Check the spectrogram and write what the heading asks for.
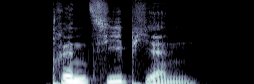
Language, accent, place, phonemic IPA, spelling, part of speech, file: German, Germany, Berlin, /pʁɪnˈtsiːpi̯ən/, Prinzipien, noun, De-Prinzipien.ogg
- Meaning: plural of Prinzip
